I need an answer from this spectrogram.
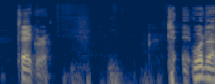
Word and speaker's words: Tegra: Now, I I asked It's like Tega, but with an R. Tegra.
